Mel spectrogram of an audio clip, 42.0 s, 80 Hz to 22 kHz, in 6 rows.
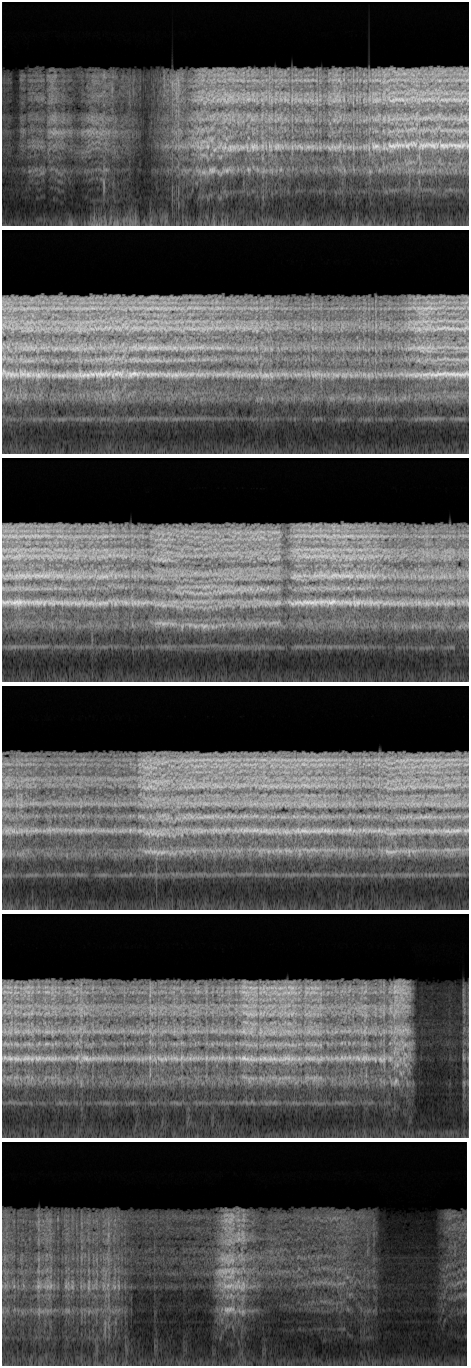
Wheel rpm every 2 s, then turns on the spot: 30, 100, 160, 160, 160, 160, 160, 170, 160, 160, 160, 160, 160, 160, 160, 160, 140, 30, 20, 10, 10.
34-38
